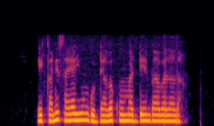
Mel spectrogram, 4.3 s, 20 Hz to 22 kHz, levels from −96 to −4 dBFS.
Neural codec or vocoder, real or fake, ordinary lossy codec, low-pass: none; real; AAC, 48 kbps; 7.2 kHz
